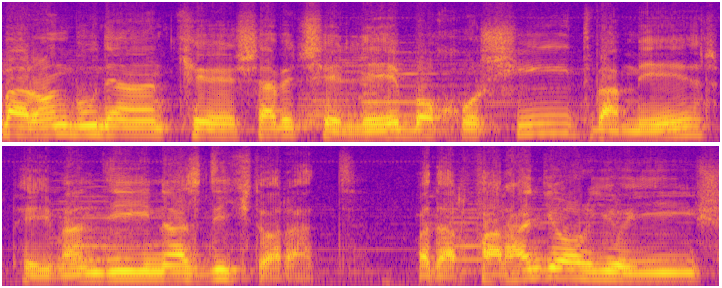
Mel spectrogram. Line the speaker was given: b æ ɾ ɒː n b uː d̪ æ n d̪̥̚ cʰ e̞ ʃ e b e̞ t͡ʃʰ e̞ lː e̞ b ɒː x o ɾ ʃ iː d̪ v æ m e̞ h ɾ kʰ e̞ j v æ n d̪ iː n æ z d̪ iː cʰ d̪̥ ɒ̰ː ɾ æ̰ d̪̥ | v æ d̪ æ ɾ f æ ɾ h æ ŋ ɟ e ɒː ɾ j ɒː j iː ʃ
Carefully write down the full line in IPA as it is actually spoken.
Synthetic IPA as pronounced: b æ ɾ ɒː n b uː d̪ æ n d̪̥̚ cʰ e̞ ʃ æ b e̞ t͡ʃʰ e̞ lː e̞ b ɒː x o ɾ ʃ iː d̪ v æ m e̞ h ɾ pʰ e̞ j v æ n d̪ iː n æ z d̪ iː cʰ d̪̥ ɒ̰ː ɾ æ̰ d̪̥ | v æ d̪ æ ɾ f æ ɾ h æ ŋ ɟ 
